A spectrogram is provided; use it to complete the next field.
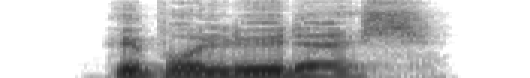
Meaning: hypolydian
- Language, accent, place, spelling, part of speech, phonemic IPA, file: German, Germany, Berlin, hypolydisch, adjective, /ˌhypoˈlyːdɪʃ/, De-hypolydisch.ogg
